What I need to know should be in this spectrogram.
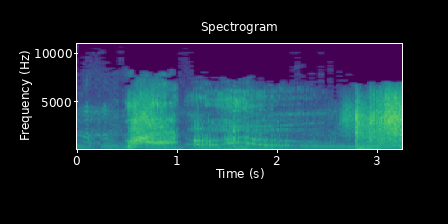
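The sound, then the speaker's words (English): A tiger roars loudly in three rough, growling bursts, the middle one longest, with only brief pauses between them and no speech. “Some ferocious tiger.”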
